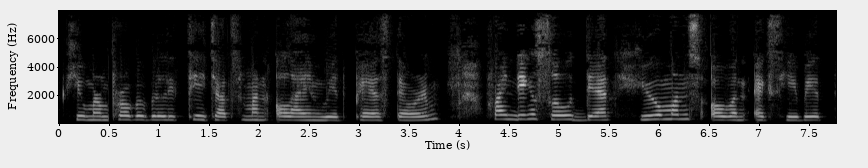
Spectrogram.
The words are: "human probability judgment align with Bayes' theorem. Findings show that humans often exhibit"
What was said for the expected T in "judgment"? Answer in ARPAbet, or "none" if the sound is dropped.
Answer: none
